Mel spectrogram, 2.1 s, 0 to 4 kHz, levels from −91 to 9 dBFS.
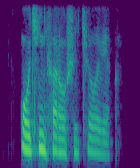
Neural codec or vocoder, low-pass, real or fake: none; 3.6 kHz; real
